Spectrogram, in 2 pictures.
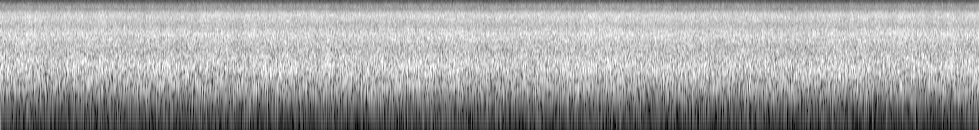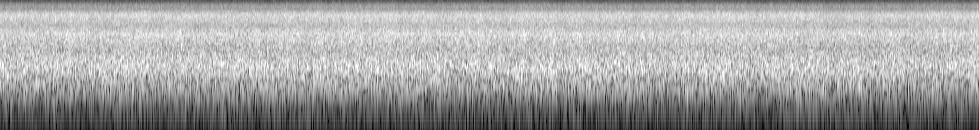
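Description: Whitewater pouring over a river ledge and churning in the hole below: a steady, hissing rush of water that does not change.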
